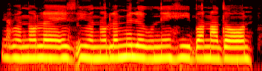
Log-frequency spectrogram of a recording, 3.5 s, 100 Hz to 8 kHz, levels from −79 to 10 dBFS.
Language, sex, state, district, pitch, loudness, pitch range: Chakma, female, Tripura, Dhalai, 225 Hz, -14 LUFS, 220-230 Hz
